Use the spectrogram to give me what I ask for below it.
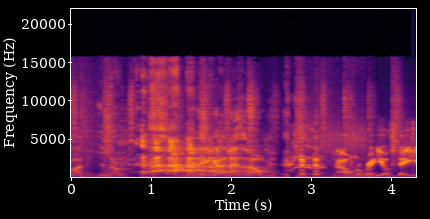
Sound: laughs

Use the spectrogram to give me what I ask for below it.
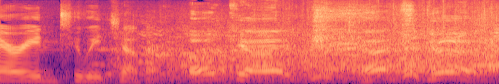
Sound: laughs

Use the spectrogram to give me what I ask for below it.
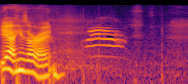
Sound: meows

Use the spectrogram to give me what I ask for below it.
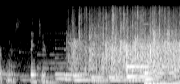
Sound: applause

